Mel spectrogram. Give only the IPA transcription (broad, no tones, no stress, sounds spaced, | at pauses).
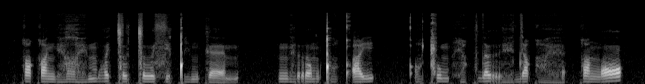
q ɯ q e ŋ e̤ ʁ e̤ m ɔ̤ ɪ̯ ǀ ɯ ǀ ɯ sʲ ɯ ǃ i̤ m k ɛ m | ŋ ɛ̤ r ɤ m ǃ ɔ̤ qʼ i | qʼ ɔ̤ ǁ u m h i̤ q d ɯ r e̤ d i q ɛ̤ | q ɤ ŋ ɔ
